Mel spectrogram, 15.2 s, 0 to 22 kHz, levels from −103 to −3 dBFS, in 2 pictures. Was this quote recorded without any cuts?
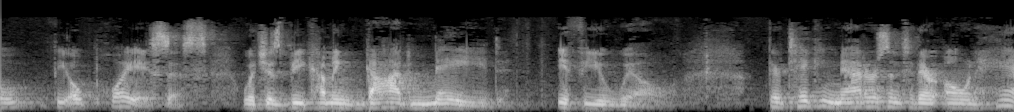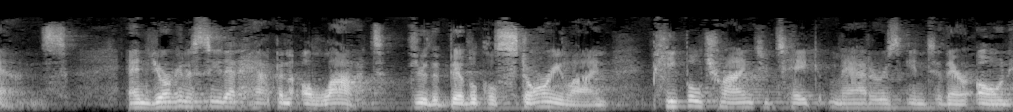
no; 1 cut; at 5.6 s

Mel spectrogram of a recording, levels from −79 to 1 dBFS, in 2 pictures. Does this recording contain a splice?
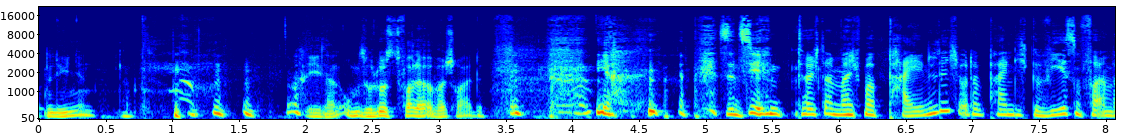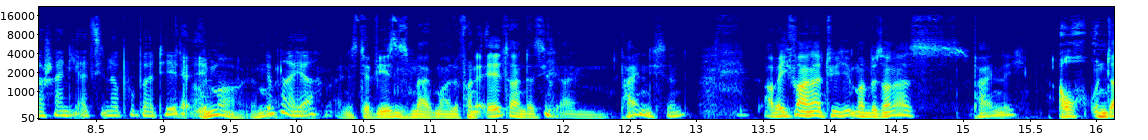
no; 0 cuts

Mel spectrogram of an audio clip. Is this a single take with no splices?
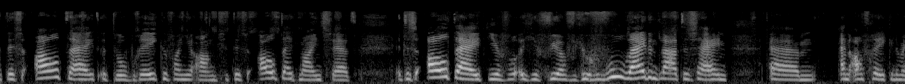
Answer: yes; 0 cuts

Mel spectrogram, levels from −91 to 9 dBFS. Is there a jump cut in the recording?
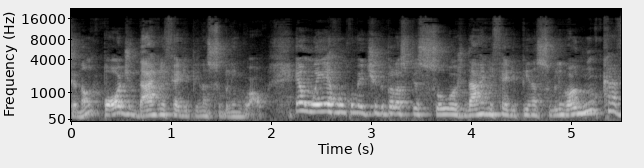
yes; 1 cut; at 2.8 s

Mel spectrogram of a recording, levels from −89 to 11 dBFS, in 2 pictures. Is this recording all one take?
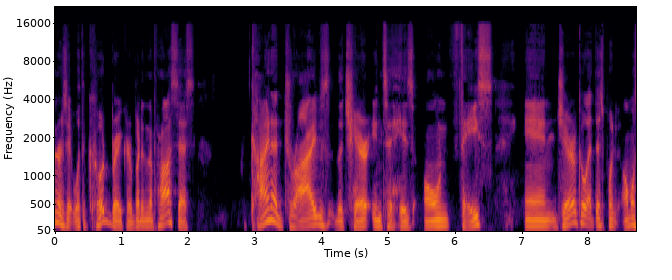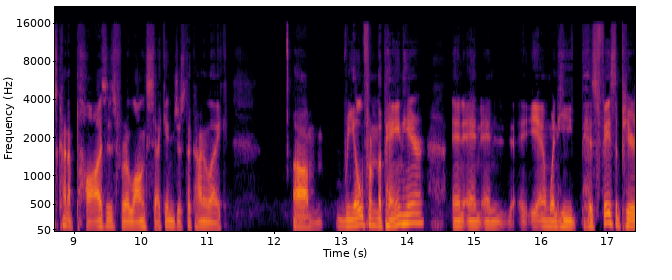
yes; 0 cuts

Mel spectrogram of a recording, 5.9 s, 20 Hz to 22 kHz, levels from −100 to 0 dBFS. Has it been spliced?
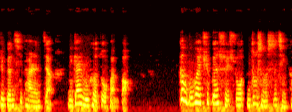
yes; 1 cut; at 4.8 s

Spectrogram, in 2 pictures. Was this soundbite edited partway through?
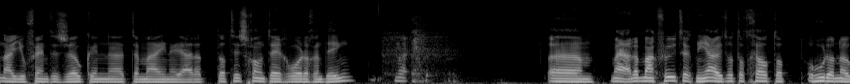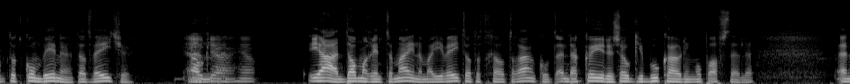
yes; 1 cut; at 3.8 s

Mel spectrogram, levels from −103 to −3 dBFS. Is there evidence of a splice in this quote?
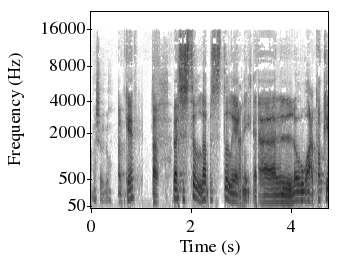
yes; 1 cut; at 1.6 s

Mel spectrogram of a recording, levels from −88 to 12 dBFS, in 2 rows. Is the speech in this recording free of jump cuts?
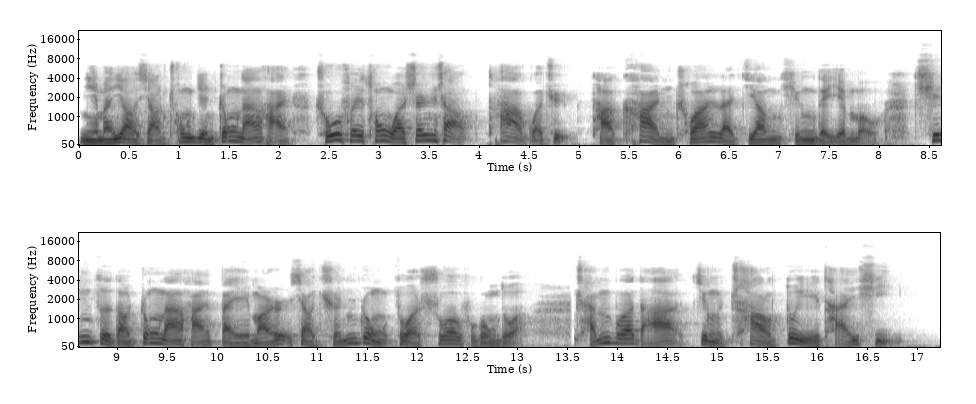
no; 2 cuts; at 5.0 s, 13.6 s

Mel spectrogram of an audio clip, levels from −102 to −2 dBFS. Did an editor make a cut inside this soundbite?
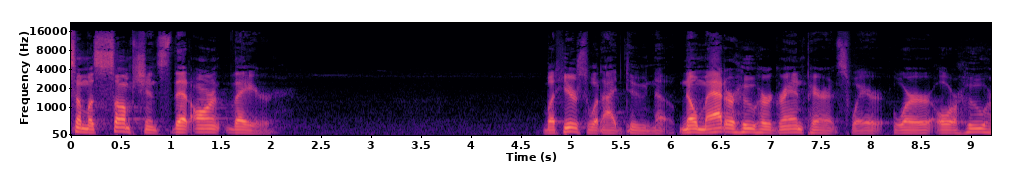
yes; 1 cut; at 6.0 s

